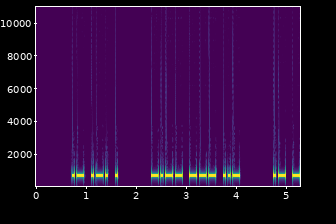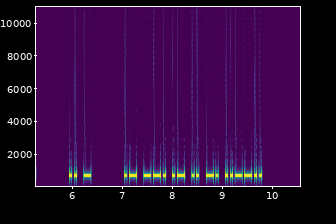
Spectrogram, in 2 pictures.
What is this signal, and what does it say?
Morse code, heard as a keyed tone, about 25 wpm, 700 Hz. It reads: ARE YOU AT IT AGAIN?
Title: 2x Word-Spacing - Sentences from Top 200 Words - 25wpm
